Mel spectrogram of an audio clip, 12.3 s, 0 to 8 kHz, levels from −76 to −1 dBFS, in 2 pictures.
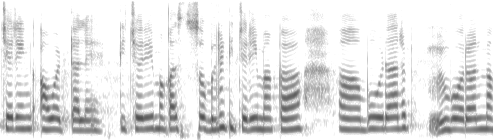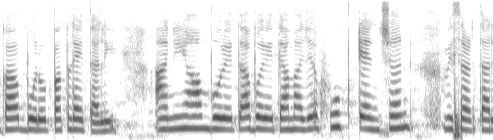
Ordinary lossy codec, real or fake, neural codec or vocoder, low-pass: none; fake; codec, 16 kHz, 4 kbps, X-Codec, HuBERT features, trained on balanced general audio; none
